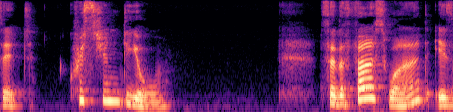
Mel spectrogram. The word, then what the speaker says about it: Christian Dior: The second word is also made up of two syllables but the stress is placed on the second one 'Dior'. So it's 'Christian Dior'.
